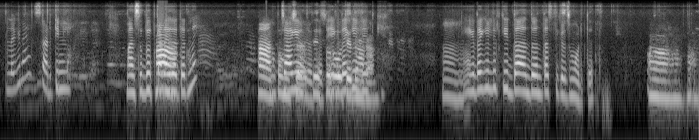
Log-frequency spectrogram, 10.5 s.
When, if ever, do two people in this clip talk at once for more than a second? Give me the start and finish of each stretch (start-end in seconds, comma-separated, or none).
4.0-5.6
